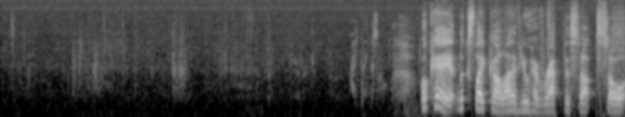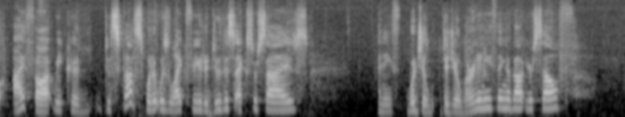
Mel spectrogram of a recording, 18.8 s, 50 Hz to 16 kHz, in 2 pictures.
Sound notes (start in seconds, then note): 4.2 whispering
